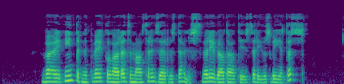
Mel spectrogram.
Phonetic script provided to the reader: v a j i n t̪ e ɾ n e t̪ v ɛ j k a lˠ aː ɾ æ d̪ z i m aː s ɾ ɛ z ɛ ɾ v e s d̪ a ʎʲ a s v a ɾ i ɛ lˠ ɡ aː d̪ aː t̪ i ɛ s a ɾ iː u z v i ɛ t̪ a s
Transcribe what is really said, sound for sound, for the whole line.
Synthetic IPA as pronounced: v a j i n t̪ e ɾ n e t̪ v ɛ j k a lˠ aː ɾ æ d̪ z a m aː s ɾ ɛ z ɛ ɾ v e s d̪ a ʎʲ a s v a ɾ i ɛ ɡ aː d̪ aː t̪ i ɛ s a ɾ iː u z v i ɛ t̪ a s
